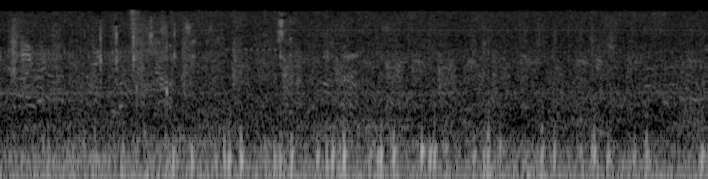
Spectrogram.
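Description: A horse gallops on grass, its hooves thudding.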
